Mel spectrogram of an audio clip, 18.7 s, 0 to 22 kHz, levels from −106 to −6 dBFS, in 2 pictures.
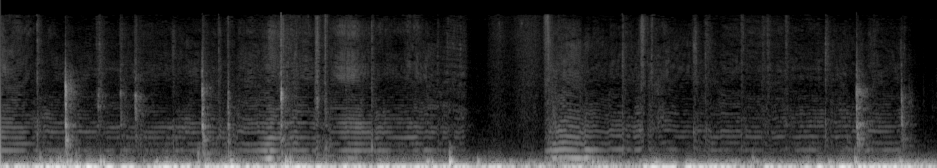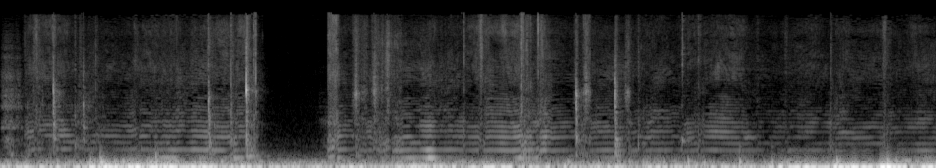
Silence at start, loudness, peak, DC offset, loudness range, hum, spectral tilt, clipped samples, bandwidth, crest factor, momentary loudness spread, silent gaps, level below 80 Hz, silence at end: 0 s; -46 LUFS; -8 dBFS; under 0.1%; 6 LU; none; -5 dB/octave; under 0.1%; 4.2 kHz; 18 dB; 10 LU; none; -36 dBFS; 0 s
